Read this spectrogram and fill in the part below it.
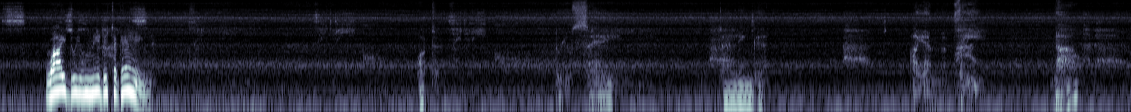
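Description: A woman speaks softly and slowly, close by.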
